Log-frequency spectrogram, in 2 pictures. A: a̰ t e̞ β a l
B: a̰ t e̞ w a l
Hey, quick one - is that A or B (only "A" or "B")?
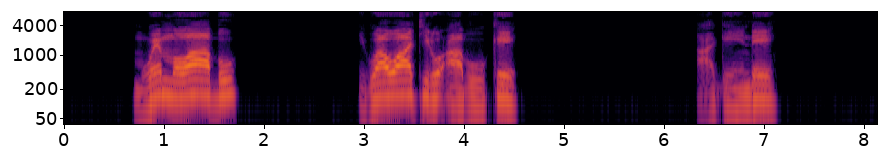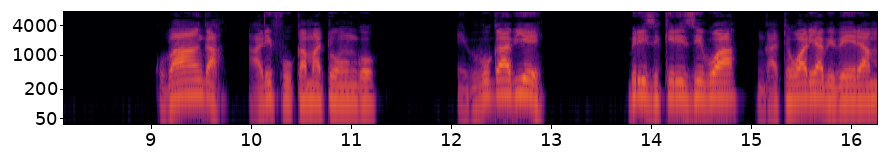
B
